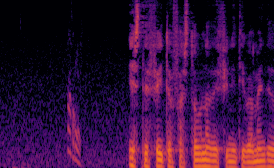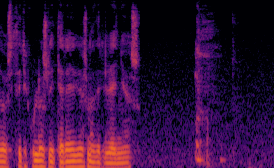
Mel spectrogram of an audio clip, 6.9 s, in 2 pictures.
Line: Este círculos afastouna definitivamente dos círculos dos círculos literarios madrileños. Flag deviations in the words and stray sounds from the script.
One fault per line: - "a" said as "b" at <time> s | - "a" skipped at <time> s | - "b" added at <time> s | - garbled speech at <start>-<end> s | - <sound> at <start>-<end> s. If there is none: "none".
- chirp at 0.9-1.1 s
- "círculos" said as "feito" at 1.9 s
- "dos círculos" skipped at 4.0 s
- cough at 5.9-6.3 s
